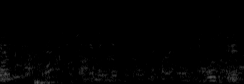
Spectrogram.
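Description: Near silence: faint outdoor room tone, with one brief low thud about half a second in.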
